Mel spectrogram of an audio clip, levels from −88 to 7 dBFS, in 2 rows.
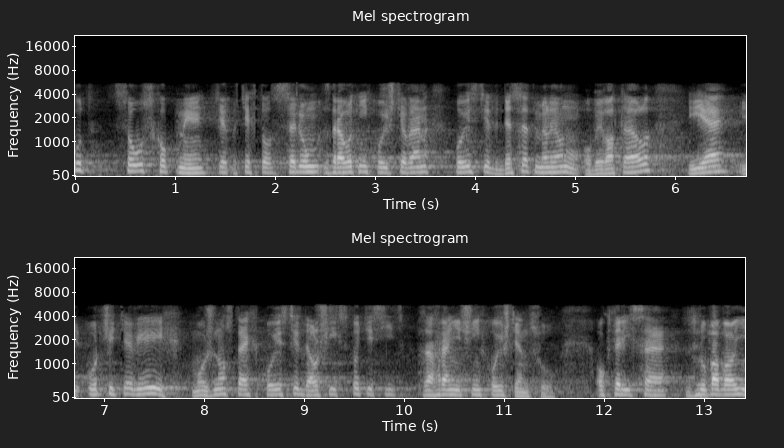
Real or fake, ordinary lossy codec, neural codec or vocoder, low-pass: real; AAC, 24 kbps; none; 5.4 kHz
